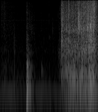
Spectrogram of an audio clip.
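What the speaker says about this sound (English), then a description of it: "I'm going to take a few moments to shuffle the deck" A deck of oracle cards is shuffled on a table, starting with a single soft tap and then breaking into a loud, dense riffling burst that continues to the end, with no talking.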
